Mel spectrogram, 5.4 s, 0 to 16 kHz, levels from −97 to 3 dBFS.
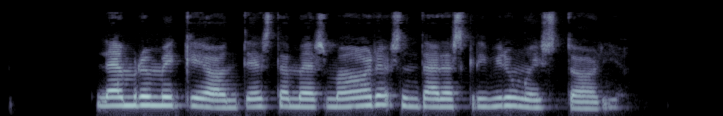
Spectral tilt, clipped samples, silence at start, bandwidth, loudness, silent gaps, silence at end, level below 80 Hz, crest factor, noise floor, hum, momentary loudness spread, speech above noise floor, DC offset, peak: -4.5 dB/octave; under 0.1%; 0.75 s; 11.5 kHz; -31 LUFS; none; 0.8 s; -84 dBFS; 16 dB; under -90 dBFS; none; 9 LU; over 60 dB; under 0.1%; -14 dBFS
